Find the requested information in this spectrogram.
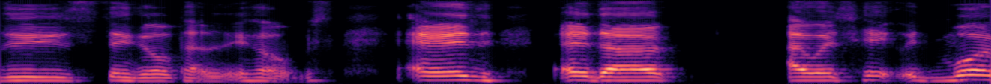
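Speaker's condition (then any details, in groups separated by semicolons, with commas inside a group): Cerebral palsy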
